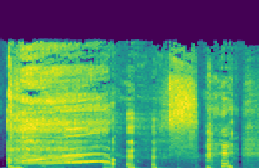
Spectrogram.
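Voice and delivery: high wheezing honk laugh; imitated wheezy laugh. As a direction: wheeze like an asthmatic emu. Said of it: "which is this".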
